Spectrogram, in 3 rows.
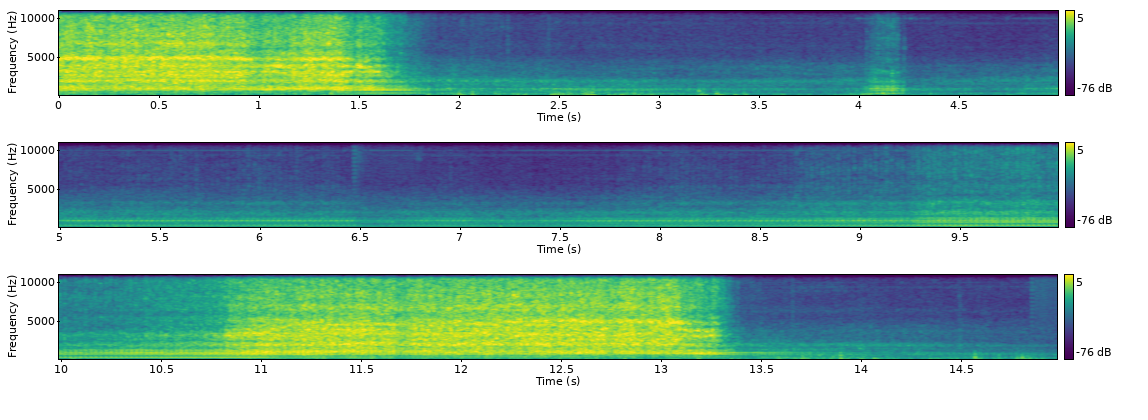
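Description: Chevrolet Camaro ZL1 1LE's supercharged V8 heard from inside the car on track: loud at full throttle near 6,000 rpm, then lifting off sharply under braking about two seconds in. It holds part throttle with slowly rising revs through a corner, goes back to full throttle at about eleven seconds, and lifts again shortly before the end.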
